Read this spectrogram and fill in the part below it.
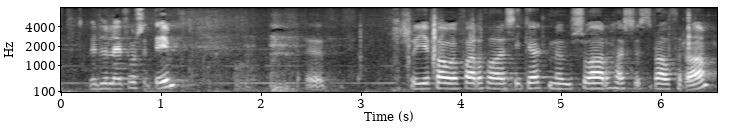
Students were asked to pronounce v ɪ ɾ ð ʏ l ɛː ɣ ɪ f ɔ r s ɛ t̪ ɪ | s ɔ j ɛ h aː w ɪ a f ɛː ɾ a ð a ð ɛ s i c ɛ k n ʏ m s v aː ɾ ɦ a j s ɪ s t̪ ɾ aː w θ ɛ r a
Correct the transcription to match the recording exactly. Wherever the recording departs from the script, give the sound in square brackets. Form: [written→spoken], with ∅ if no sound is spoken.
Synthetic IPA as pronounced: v ɪ ɾ ð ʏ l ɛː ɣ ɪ f ɔ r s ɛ t̪ ɪ | s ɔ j ɛ [h→f] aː w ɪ a f [ɛː→aː] ɾ a [ð→θ] a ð ɛ s i c ɛ k n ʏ m s v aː ɾ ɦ a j s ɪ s t̪ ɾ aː w θ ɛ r a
